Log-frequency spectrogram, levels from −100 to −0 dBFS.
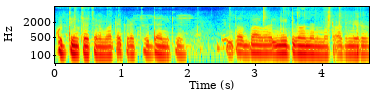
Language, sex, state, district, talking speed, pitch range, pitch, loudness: Telugu, male, Andhra Pradesh, Sri Satya Sai, 140 wpm, 115-125 Hz, 115 Hz, -17 LUFS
